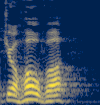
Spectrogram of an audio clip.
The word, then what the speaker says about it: Jehovah: By the way, you'll see in the notes later on, I use the spelling for, well, Tyndale says, let's pronounce it Jehovah. Later scholars have said it may have been more likely pronounced Yahweh or something like that.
